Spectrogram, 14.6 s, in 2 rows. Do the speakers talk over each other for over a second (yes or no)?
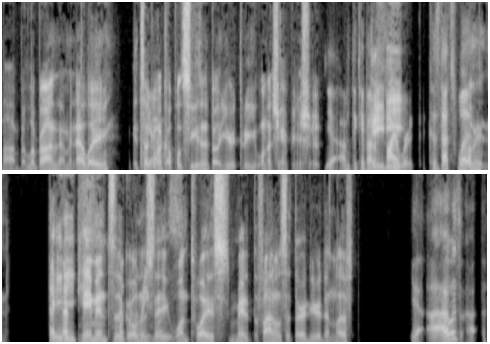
yes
